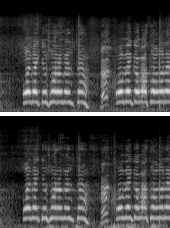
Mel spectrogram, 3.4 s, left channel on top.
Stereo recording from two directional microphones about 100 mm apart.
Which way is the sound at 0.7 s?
20° left (ahead or behind).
